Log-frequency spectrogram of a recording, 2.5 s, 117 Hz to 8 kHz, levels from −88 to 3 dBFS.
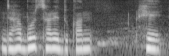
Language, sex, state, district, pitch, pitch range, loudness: Hindi, female, Arunachal Pradesh, Papum Pare, 215 Hz, 205-230 Hz, -15 LUFS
